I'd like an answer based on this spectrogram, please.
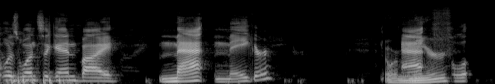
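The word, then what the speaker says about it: Meagher: by Matt Meer or it's m e a g h e r yeah Mir no way there's too many letters just so you know there's there's people by us yeah same exact last name pronounce May Mir Mir Mir they were on crack when they decided to pronounce that one 100% yeah right so it's Meer they're like no so meager no try again Mir Bingo that doesn't make any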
